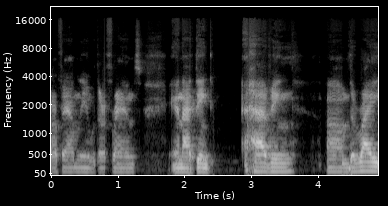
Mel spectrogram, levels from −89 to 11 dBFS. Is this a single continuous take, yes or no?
yes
